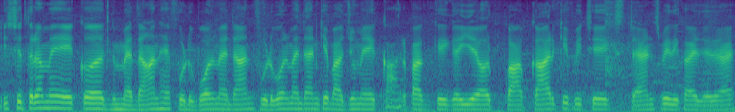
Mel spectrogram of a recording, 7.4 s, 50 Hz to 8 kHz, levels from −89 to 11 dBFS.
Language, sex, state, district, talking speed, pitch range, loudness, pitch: Hindi, male, Maharashtra, Mumbai Suburban, 260 wpm, 125-140 Hz, -16 LUFS, 130 Hz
